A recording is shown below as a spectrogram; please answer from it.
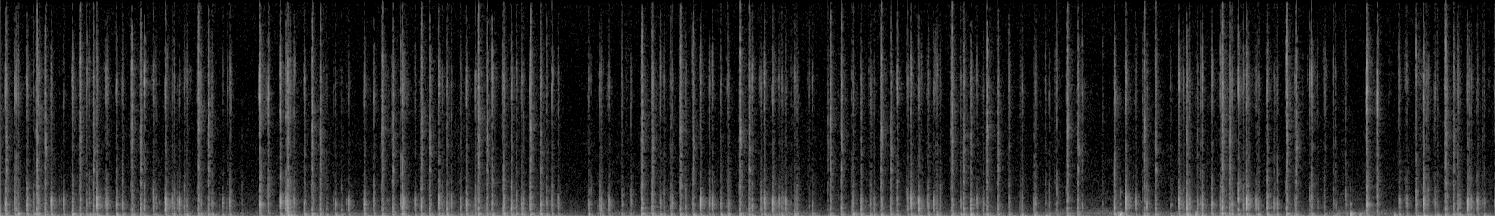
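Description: Fingertips type steadily on the plastic keys of a black laptop keyboard, producing a dense, continuous run of short, dry clicks and taps. Each keystroke dies away almost at once, with most of the energy in a soft, low thud and a faint bright click on top.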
